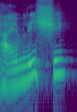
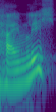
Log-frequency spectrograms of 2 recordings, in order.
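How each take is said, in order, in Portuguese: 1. O nome é dito com sons do português brasileiro. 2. O nome é dito do jeito original, com pronúncia estrangeira. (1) "na pronúncia brasileira" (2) "A pronúncia Heimlich"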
